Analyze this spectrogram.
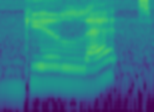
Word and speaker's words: Gillette: maybelline maybelline gillette gillette don't say gillette instead we say j gillette colgate now this one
